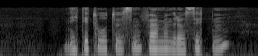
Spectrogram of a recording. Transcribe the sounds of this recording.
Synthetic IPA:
nʔɪt̪ɪt̪ʰuːt̪ʰʉːsn̩fɛmhʉnd̪ɾəoːsʏt̪n̩

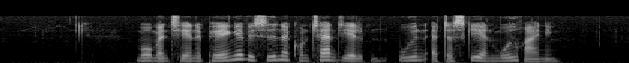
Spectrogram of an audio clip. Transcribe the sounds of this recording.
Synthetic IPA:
mɒ̽mænt͡ɕʰjeːnəpʰeŋəʋe̝siːð̞ˠn̩ækʰɔ̽nt͡sʰæn̰d̥jel̰b̥n̩uːð̞ˠn̩æd̥ɑ̈sɡ̥e̝ɐ̰e̝nmo̝ð̞ˠʁɑ̈ɪne̝ŋ

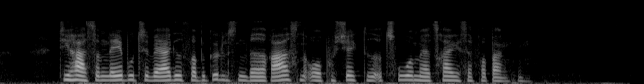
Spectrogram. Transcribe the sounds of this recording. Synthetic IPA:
d̥iɦɑ̈sɒ̽mnɛːbo̝t͡sʰe̝lʋæɐɡ̥ð̩ˠfʁɑ̈b̥e̝ɡ̥øn̰l̩sn̩ʋæːɐð̞ˠʁɑ̈ːsn̩ɒʊɐpʰʁo̝ɕeɡ̥̚d̥ð̞̩ˠɒ̽t͡sʰʁuːɐmeæt͡sʰʁɑɡ̥əsɑ̈ɪfʁɑ̈b̥ɑ̈ŋ̰ɡ̥n̩

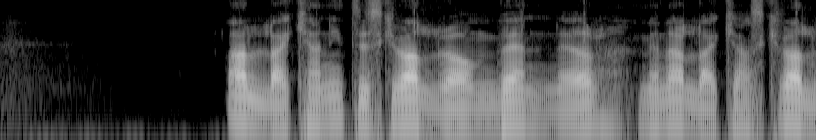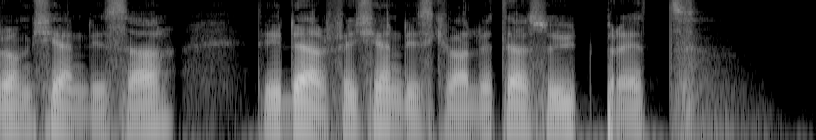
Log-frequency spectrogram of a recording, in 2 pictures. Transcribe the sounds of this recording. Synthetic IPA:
alːakʰanɪnt̪əskvalɾaɔmvɛnːəɾmɛnalːakʰanskvalɾaɔmɕɛnd̪ɪsaɾ | d̪̥ɛæɖæɾfœɾɕɛnd̪ɪskʰvalːət̪æʂɔʉ̟ːt̪bɾɛt̪ː

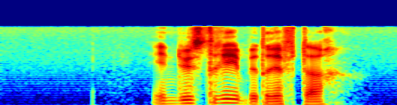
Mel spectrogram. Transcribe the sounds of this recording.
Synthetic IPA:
ɪ̰nd̪ʉst̪ʁiːbəd̪ʁɪft̪əʁ

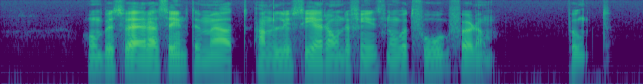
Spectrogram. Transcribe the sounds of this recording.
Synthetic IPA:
hʊnbɛsvæːɾaʂɛjɪnt̪əmɛat̪analʏseːɾaɔmd̪ɛfɪnsnoːɡɔt̪fuːɡfœɖɔ̰m | pʰɵŋk̚t̪

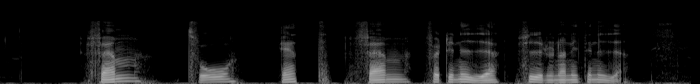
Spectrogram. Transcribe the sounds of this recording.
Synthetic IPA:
fɛmt̪ʰvoːɛt̪fɛmfœʈːɪniːəfyːɾahɵnd̪ɾanɪt̪ːɪniːʊ̰

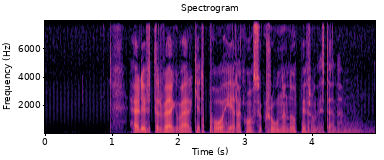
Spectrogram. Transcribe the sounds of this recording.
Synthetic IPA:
hæːɭʏft̪əɾvɛːɡvæɾkət̪pʰɔɦeːlakʰɔnst̪ɾɵkɧuːnənɵpːɪfɾo̰ːnɪ̰st̪ɛ̰lːə

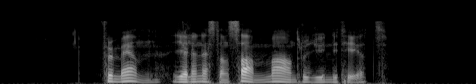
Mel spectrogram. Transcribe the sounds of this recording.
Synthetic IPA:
fœɾmɛnːjɛlːəɳɛst̪ansamːaand̪ɾʊjʏnɪt̪ʰḛːt̪

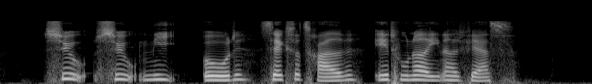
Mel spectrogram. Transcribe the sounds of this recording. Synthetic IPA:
syʊ̰syʊ̰nḭː | ʔɔ̽ːɾəseɡ̥sɒ̽t͡sʰʁɑð̞ˠʋəʔe̝d̥hunɐð̞ˠɒe̝ːnɒ̽hælfjæɐs

